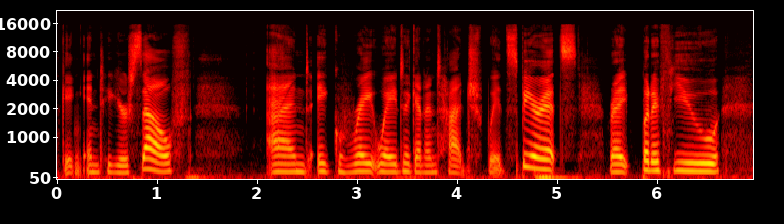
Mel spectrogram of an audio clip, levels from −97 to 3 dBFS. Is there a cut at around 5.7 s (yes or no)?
yes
